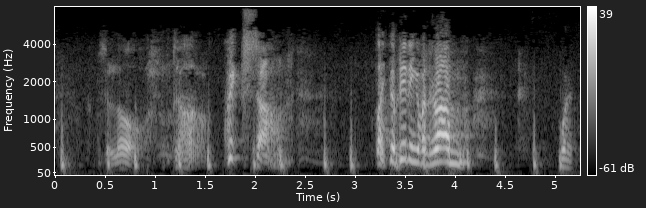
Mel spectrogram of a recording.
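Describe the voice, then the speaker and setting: An American actor playing a guilt-racked, nervous murderer in an old radio horror drama, with theatrical, halting delivery. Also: male voice, high voice, huge pitch swings, husky, heavily acted. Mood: brooding, haunted. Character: unhinged male murderer, guilt-racked, feigning polite composure before cracking. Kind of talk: 1940s-50s American radio horror acting, dialogue and narration. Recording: dull old radio recording with music.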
